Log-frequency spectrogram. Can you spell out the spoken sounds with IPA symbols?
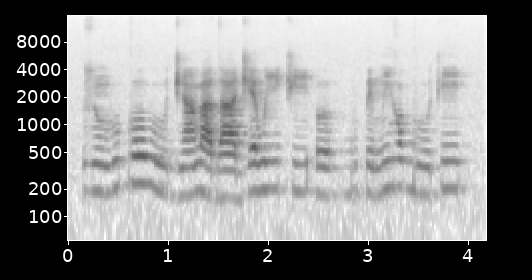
z ũ˨ ɣ u˦ ɡ oː˦ β uː˨ d͡ʒ ã˨˦ β a˨ d aː˨ d͡ʒ ɛ˦ w iː˦ t͡ʃ iː˦ h ʊ˦ | b u˨ p e˨ m ĩ˦ ɣ ɔ˦ ɡ uː˨ t͡ʃ ĩ˦

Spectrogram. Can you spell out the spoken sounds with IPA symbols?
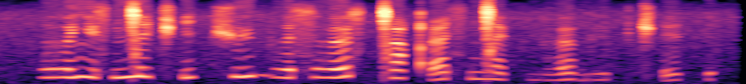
ɦ ə˧˥ lʲ ə˧ s ŋ͡ǀ ɪ˥˧ t͡ʃʼ i˧ k ʃ y˧˥ bʱ ə˧ s ɦ œ˧˥ s ǀ ə˧˥ qʼ i˩˧˩ s ŋ͡ǀ ɛ˧˩˧ k bʱ œ˩˧˩ ɡʱ ɪ˧˩˧ k t͡ʃʼ ɪ˩˧˩ k

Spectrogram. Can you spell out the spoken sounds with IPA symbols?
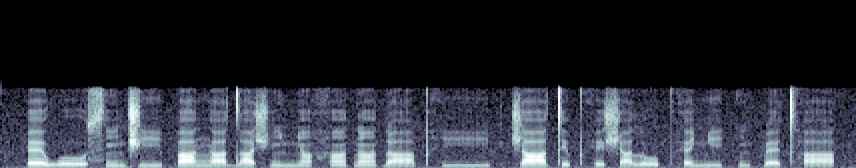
ɛ˦˨ w oː˨ s ĩ˦ d͡ʒ iː˦ p a˦ ŋ a˨˦ d a˦ ʃ ĩ˨ ɲ ã˨ h ã˦ ɗ ã˦ ɗ aː˨ pʰ iː˦ | t͡ʃ aː˦ t ɪ˨ pʰ e˨ ʃ a˨ l oː˨ pʰ ɛ˨ ɲ iː˦ k ĩ˨ k͡p ɛ˦˨ tʰ a˦

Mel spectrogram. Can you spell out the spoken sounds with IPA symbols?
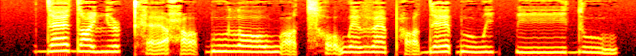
d æ d ɑ ʎ ə˞ kʰ æ̰ ħ ɑ̰ ɓ u l ɔː w ɑ̰ t͡sʰ ɔ̰ w ɛ v æ pʰ ɑ̰ d ɛ ɓ u w i k͡p iː d u

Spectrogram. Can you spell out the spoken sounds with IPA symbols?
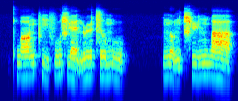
kʰ w ɑ˧˥ ŋ pʰ ḭ˨˩ f u˧˥ ɕ ɥ ɛ̰˨˩ n ɻ ɻ̩˥ t͡s ɹ̩˥ m u˥˩ | n̪ ɤ̰˨˩ ŋ t͡ɕʰ y˧˥ n m w ä˥˩

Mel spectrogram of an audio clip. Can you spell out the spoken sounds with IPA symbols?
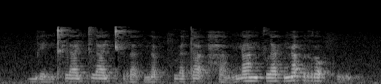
b e˩˦ n kʰ l a˦˥ j k l a˦˥ j kʰ r a˨˩ t̚ n a˨˩ p̚ f ɯ˧ a̯ t a˦˥ ʔ h a˩˦ m ŋ a˥˩ ŋ k l a˥˩ k̚ ŋ a˥˩ ʔ r ɔ˦˥ ʔ f u˨˩ ʔ

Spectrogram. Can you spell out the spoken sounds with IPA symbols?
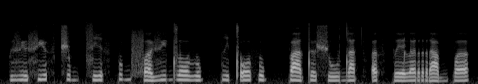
vʲ o fʲ ʉ θ t͡ʃ ɵ b t͡s i θ p ɵ b f ɐ vʲ ɨ d l o ð u pː i tʼ o θ u pː a t̪ ɵ ʃ u d a t͡sʼ ɐ θ p e l ɐ r a b p ɐ

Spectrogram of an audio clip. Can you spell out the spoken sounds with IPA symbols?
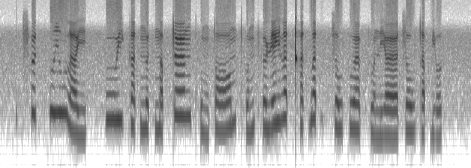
t͡sʰ ɵ˥ t̚ kʷ iː˥ w l ɐ˨˩ j | uː˧ j k ɐ˨ t̚ ŋ ɵ˨ t̚ m ɐ˨˥ p̚ t̪ œː˥ ŋ kʷʰ ɐ˨˩ ŋ t̪ ɔː˨˥ m t̪ʰ ʊ˨˥ ŋ pʰ ɵ˧ ɥ e˥ j l ɐ˥ t̚ kʰ ɐ˧ t̚ w ɐ˥ t̚ ɵ˥ t̚ t͡s o˧ w kʷ œː˧ p̚ kʷ ɐ˨ n j œː˨ t͡s o˧ w t̪ ɐ˨ p̚ j ʊ˨˥ k̚

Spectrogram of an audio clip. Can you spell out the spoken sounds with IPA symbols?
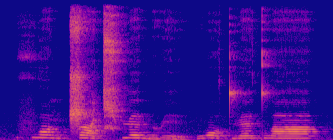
f w ɑ˥˧ ŋ ʈ͡ʂ ä˥˧ t͡ɕʰ ɥ ɛ˥˩ n ɻ ḛ˨˩ ɪ̯ p w ɔ˥˩ t̪ ɥ ɛ˥ t̪ w ä˥

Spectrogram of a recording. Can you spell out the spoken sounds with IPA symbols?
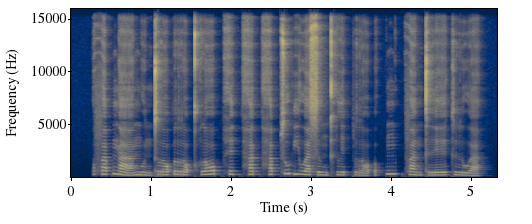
f a˦˥ p̚ ŋ aː˩˦ ŋ u˩˦ n t r ɔ˦˥ ʔ r ɔ˨˩ ʔ kʰ l ɔː˦˥ p̚ h e˦˥ k̚ h a˦˥ k̚ h a˦˥ p̚ s u˥˩ ʔ j u˧ a̯ s ɯ˧ ŋ kʰ l i˦˥ t̚ p r ɔ˨˩ ʔ | ŋ ɯ˥˩ k̚ f a˧ n t r eː˦˥ k r u˨˩ a̯

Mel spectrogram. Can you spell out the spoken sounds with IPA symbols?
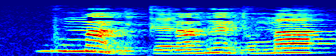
ɡ u˦ m ã˦˨ n i˨ k ɛ˧ ɾ ã˦ d ɛ̃˦˨ d o˧ m a˦

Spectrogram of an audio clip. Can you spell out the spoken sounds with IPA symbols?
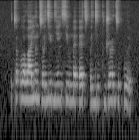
t ɵ ʔ lˠ ʏ w a j ə̃ d͡z ɵ dʲ ə˞ dʲ ɛ̃ lʲ sʲ ə w m ɛ ʔ ɛ t͡sʼ ɵ dʲ o kʷ d͡ʒ ə˞ d͡z ʏ kʷ ʏ

